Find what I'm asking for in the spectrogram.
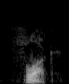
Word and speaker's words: Fluke: It's pronounced like book. Fluke.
